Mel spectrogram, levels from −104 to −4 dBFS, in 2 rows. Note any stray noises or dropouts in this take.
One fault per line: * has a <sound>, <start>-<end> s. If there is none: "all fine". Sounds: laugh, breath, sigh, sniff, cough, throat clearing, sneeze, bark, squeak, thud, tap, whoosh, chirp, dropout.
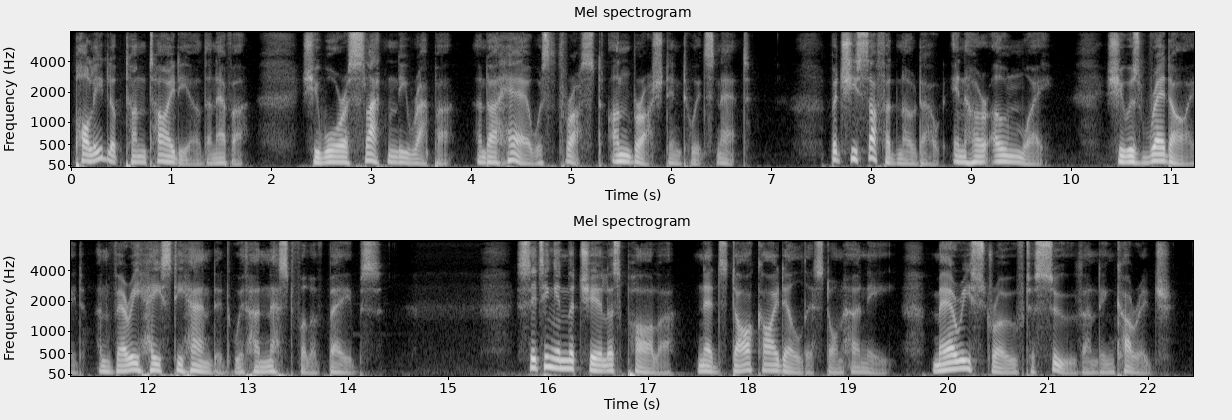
all fine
